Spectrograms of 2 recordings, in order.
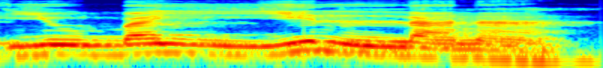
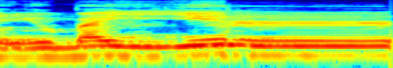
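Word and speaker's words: يبين لنا: Masukin nun sukunnya ke lam ya. Yubayyin menjadi yubayyillana. Tanpa dengungan enggak boleh kita membacanya yubayyil. Enggak boleh ya.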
